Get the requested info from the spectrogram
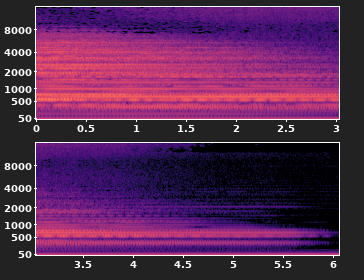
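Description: Break music: a final chord struck just before rings on and slowly fades away, dying out near the end.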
